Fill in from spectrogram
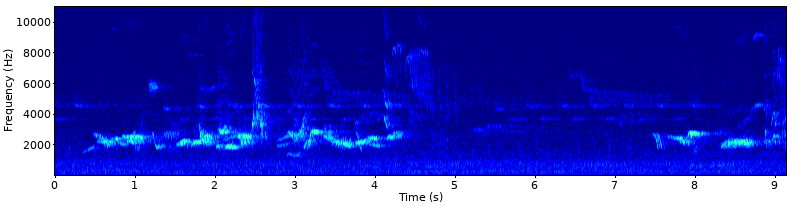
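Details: Dawn chorus of wild birds in MK in March, recorded with a Canon Legria: bright warbled and twittering phrases overlapping, with thin high whistles above, a quieter pause mid-way, then fresh bursts of song near the end over steady background hiss.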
